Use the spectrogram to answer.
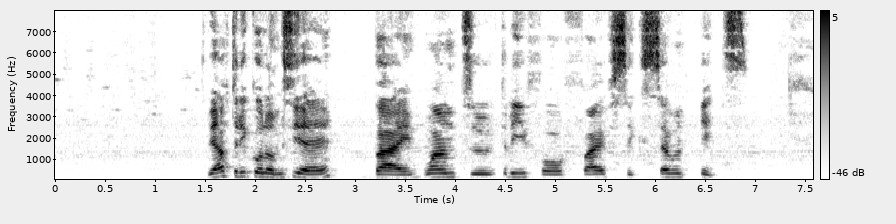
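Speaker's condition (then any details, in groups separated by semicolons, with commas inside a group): No condition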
